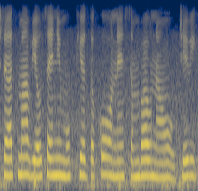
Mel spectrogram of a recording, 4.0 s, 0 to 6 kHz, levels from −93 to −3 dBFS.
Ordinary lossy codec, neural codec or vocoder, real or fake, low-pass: none; none; real; 5.4 kHz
